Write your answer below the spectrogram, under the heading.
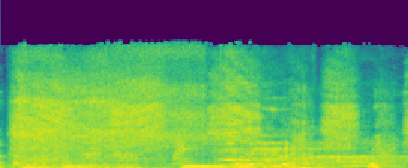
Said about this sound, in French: Vite Sniffons tous de la coque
